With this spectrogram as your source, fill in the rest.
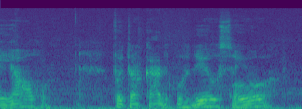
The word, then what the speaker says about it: Yahweh: É um lugar onde que está o tetragrama sagrado, que é Yud Re Vav Re, que transliterado é YHWH, e a pronúncia é Yahweh, foi trocado por Deus, Senhor, e vários outros assuntos, né?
